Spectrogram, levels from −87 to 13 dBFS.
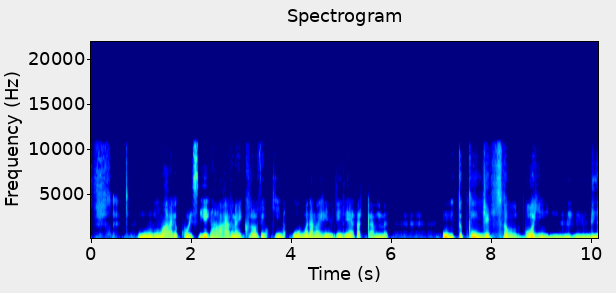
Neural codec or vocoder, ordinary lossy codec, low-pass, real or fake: codec, 16 kHz in and 24 kHz out, 0.4 kbps, LongCat-Audio-Codec, four codebook decoder; none; 10.8 kHz; fake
